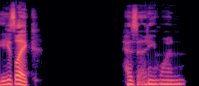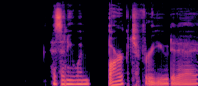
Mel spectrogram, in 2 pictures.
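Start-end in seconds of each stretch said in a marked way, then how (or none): 1.8-6.0 very quiet, half-whispered voice. Retelling what a man half-whispered to him as he was about to leave, half-whispering. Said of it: "He whispers to me".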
